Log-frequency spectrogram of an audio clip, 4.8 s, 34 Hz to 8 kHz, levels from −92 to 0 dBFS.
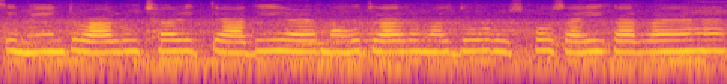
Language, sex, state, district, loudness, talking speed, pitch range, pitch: Hindi, female, Bihar, West Champaran, -15 LUFS, 160 wpm, 280-295 Hz, 285 Hz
